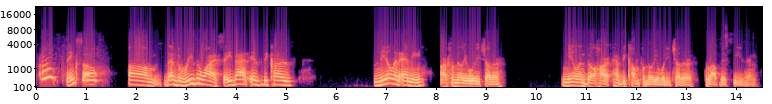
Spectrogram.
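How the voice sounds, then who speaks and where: A man casually breaking down soccer as a podcast co-host, explaining his points in a measured way. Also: mid-range voice, sing-song, vocal fry, no echo. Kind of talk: casual sports analysis. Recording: muffled narrow phone-like line.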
